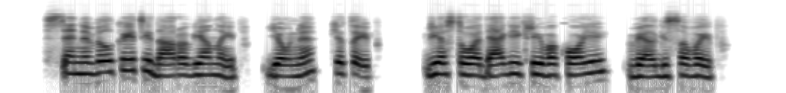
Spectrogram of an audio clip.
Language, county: Lithuanian, Vilnius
